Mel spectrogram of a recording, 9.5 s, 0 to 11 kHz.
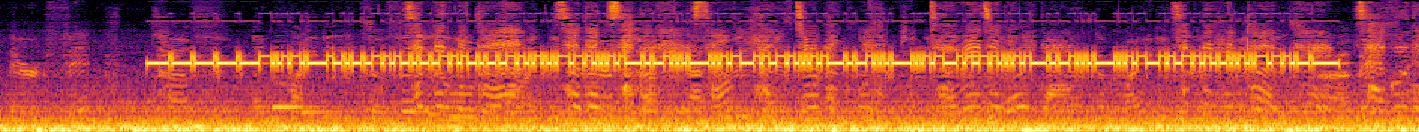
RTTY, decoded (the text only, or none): CQ CQ CQ DE SV4SML SV4SML SV4SML PSE K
